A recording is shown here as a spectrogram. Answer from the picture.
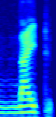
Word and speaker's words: night: नाइट। Good नाइट सर। नाइट क्यों बोलते हो? स्पेलिंग क्या होती है? NIGHT, GH साइलेंट है तो नाइट।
